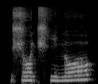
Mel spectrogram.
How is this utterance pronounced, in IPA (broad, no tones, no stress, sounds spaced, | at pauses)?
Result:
ʃ ɔ t͡ʃʰ i n ɔ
